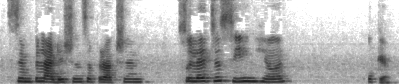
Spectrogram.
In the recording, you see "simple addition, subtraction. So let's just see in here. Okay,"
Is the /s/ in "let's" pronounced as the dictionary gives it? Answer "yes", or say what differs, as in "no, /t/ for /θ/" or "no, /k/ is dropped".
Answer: no, /s/ is dropped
